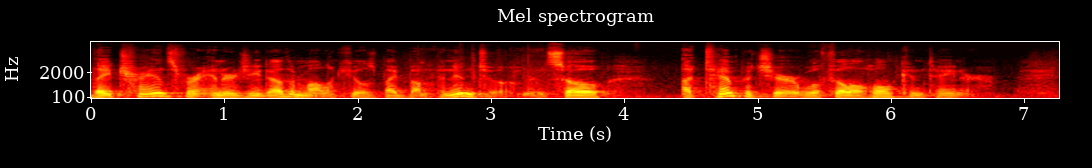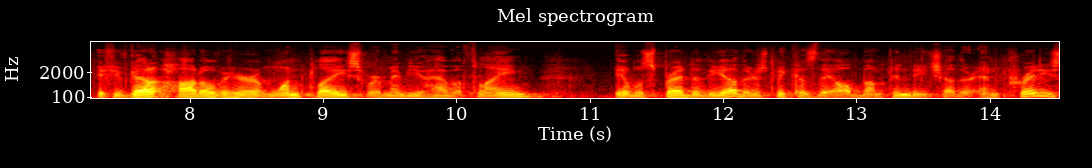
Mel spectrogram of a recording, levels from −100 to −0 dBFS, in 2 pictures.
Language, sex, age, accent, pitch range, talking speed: English, male, 60-79, American, 105-140 Hz, 205 wpm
